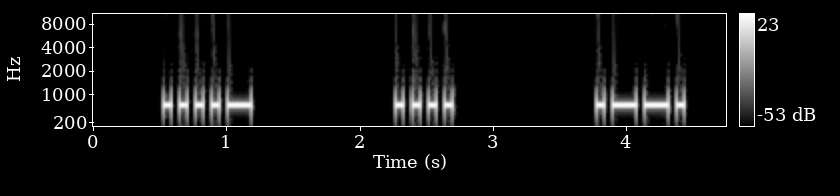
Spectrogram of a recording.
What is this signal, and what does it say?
Morse code, heard as a keyed tone, about 20 wpm, spaced as for 7 wpm, 700 Hz. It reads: 4HP
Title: USA Call Signs - 6 Characters - 6x Character Spacing - 20wpm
